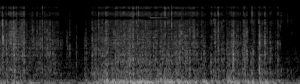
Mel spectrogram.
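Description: Marshmallows tumble softly into a bowl.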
